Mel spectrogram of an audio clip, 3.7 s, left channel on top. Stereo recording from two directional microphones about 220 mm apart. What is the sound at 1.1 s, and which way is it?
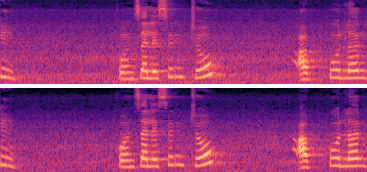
A woman's voice, 15° right (ahead or behind).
